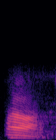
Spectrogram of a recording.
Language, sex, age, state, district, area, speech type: Kashmiri, male, 18-30, Jammu and Kashmir, Pulwama, urban, conversation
